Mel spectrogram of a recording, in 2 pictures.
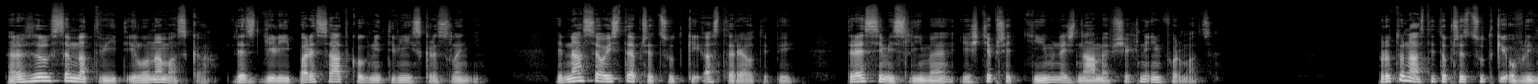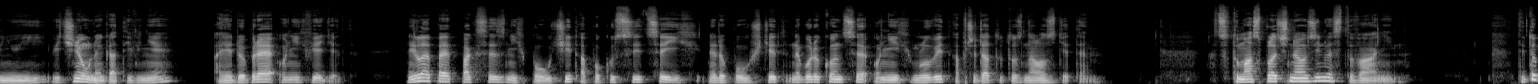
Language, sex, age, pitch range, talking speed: Czech, male, 30-49, 95-120 Hz, 135 wpm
